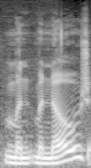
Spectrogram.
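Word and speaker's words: Manoj: is is Indian and I'm going to say it wrong but it's man noge m a n OJ man no man no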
